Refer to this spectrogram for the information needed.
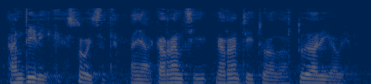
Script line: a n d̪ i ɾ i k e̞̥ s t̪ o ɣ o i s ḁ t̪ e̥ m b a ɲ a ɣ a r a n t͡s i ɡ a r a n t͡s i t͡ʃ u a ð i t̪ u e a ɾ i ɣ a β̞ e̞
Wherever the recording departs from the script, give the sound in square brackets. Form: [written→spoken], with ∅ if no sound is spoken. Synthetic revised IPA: a n d̪ i ɾ i k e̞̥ s t̪ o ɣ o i s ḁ t̪ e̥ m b a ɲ a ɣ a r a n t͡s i ɡ a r a n t͡s i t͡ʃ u a ð [i→a] t̪ u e a ɾ i ɣ a β̞ e̞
